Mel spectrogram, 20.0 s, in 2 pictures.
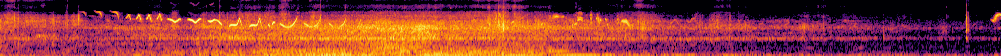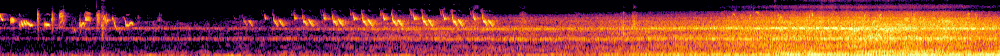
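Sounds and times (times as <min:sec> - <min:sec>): small bird chirping: 0:00.0 - 0:03.7, 0:09.7 - 0:15.3.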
